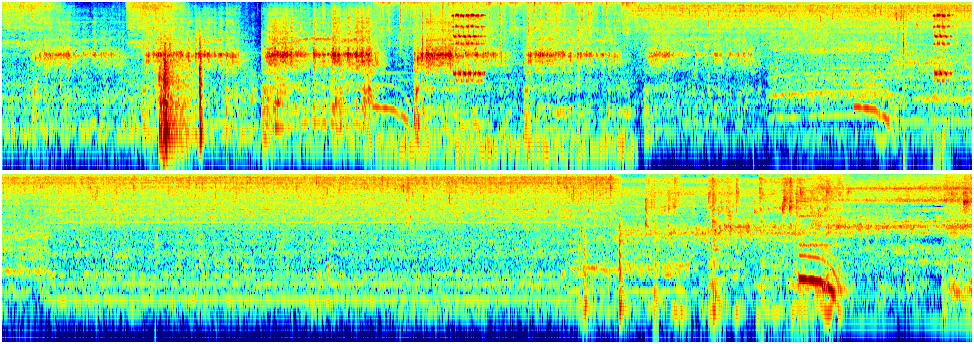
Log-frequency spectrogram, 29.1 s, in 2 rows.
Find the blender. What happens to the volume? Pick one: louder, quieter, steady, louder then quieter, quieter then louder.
quieter.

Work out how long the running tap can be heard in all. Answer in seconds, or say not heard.
29 s.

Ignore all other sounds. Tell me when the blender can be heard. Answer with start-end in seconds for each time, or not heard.
0.4-29.0.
